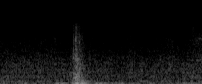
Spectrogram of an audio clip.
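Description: Faint room tone with one brief, soft handling noise about three-quarters of a second in, from satin ribbon tails being fluffed and curled by hand.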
